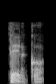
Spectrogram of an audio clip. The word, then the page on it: terco: espanhol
